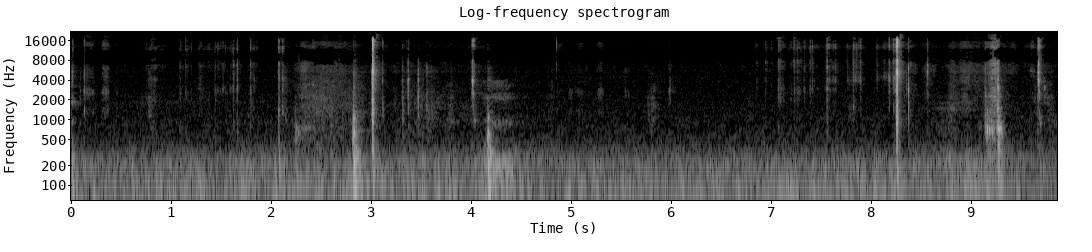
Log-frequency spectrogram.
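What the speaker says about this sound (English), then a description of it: "I'm just going to clean that up with a pair of scissors." Scissors snip washi tape at intervals, sharp crisp cuts scattered across a quiet background, with small rustling handling noises between them.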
